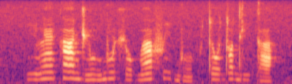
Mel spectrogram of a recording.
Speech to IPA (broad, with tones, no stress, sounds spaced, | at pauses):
i˨ l ɛ̃˧ k ã˧ d͡ʒ ũ˨ ɡ ũ˧ ʃ o˨ b ã˨˦ f i˦˨ ɡ ũ˨ | t o˨ d ɔ˧ d i˨ ɡ a˨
